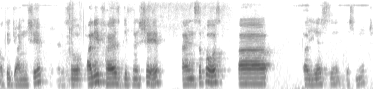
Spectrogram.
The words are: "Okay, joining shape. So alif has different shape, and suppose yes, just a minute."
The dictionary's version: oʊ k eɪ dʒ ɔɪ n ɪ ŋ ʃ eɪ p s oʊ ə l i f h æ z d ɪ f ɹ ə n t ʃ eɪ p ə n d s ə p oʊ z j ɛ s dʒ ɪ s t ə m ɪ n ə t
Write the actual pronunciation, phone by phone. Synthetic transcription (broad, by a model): oʊ k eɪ dʒ ɔɪ n ɪ ŋ ʃ eɪ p s oʊ ə l i f h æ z d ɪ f ɹ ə n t ʃ eɪ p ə n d s ə p oʊ z j ɛ s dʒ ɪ s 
